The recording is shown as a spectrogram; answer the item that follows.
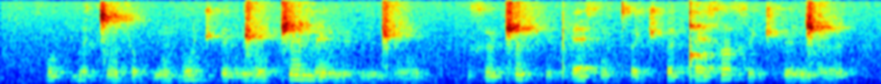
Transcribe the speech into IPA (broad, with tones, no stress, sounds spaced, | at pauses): kʰ o˧ ɡ͡b ə˦˨ ǀ õ˨ s o˨ ɡ͡b õ˨ b o˦ t͡ʃʼ ɘ˧ ŋ͡ǁ o˨˦ ǁ ɛ̃˦ m ɛ̃˧ ŋ ʏ˨ ɡ ə̃˨ ɡ͡ǁ o˨ | x ə̃˧ ǁ ə̃˦ kʰ ɪ˨ pʼ ɛ˦ x õ˨ tʼ ə˧ t͡ʃʼ ə˦ ǃ ɛ˧ x ʌ˦ x ɘ˨ t͡ʃʼ ɘ˧ ŋ͡ǁ ə˨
